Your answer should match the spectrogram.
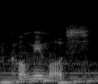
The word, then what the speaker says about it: comimos: Now we have comimos, which matches with the Spanish pronouns nosotros and nosotras. This ending is spelled I-M-O-S and pronounced imos. Finally, we have comieron. This ending is spelled I-E-R-O-N and is pronounced ieron.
